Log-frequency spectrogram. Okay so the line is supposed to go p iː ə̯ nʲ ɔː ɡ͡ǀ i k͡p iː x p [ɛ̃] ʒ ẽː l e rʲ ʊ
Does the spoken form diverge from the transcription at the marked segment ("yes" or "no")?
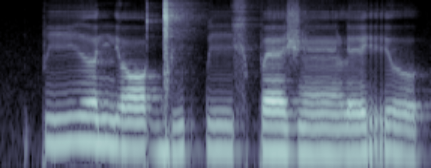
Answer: yes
